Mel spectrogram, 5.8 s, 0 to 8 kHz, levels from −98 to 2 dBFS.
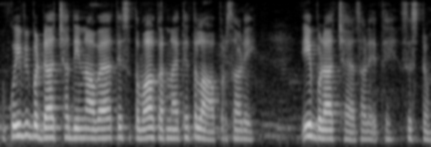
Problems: constant background noise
